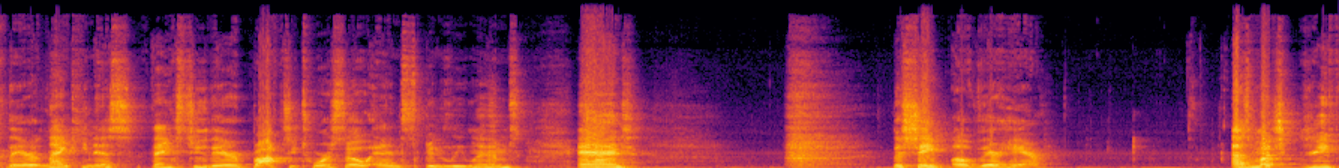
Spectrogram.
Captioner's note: sigh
